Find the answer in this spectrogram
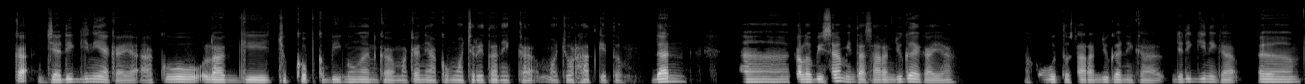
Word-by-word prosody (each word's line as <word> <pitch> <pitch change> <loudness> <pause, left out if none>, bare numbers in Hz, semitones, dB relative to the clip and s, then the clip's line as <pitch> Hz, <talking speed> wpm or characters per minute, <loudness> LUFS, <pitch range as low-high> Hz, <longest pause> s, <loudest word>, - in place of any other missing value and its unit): Kak, - - +4
jadi 110 0 +2
gini 130 +1 0
ya, 115 - +3
Kak, 95 -2 -3
ya, 100 - -3
aku 115 +4 +2
lagi 105 -1 +3
cukup - - -2
kebingungan 115 +1 -2
Kak 105 -1 -3
makanya 100 0 -2
aku - - -5
mau 100 -1 0
cerita 100 +2 -1
nih 100 -1 -4
Kak 95 -1 -4
mau 105 -4 -7
curhat 105 0 -2
gitu, - - -6 0.3
dan, 130 0 +5 0.6
eee, 120 -1 0
kalau 120 0 +5
bisa 120 +6 +3
minta 120 -4 0
saran 110 +1 0
juga 130 +2 +4
ya, - - -3
Kak, 100 - +2
ya, 105 - -3 0.7
aku - - -16 0.2
butuh 115 - -4
saran 110 -1 -1
juga 115 +1 +1
nih 105 - -6
Kak. 100 -2 -4 0.2
Jadi 115 +3 -2
gini 130 0 -3
Kak, 105 -1 -2 0.2
mmm, 120 -1 +3
115 Hz, 185 wpm, -23 LUFS, 105-120 Hz, 0.7 s, dan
